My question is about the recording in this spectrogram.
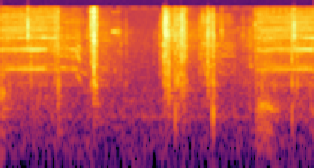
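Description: Camera shutter firing several times in quick, uneven succession, with a faint high steady tone under the first clicks.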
